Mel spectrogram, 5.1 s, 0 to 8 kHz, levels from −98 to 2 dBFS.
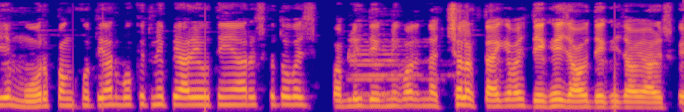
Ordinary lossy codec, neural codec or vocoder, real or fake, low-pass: none; none; real; 7.2 kHz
